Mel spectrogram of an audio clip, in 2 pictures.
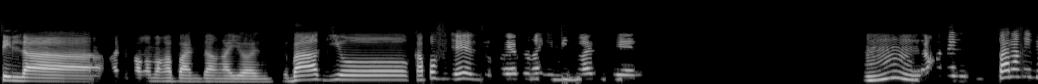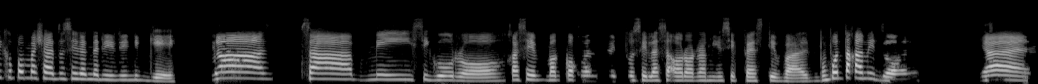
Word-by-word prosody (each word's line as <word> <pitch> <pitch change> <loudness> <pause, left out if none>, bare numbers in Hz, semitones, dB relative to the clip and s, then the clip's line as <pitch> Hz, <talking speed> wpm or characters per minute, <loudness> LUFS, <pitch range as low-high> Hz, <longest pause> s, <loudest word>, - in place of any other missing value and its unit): Sila 175 -3 +4 0.7
ano, 165 +5 -10
pang 155 0 -3
mga 150 0 -1
banda 140 -1 -1
ngayon, 135 -1 -2 0.2
Baguio, 210 +1 +2
Cap 210 +5 0
of 290 - -1
Joe, 240 - -8
ayan 255 -3 +1
isa 220 - -26
pa 245 - -22
yan 250 - -1
sa 255 - -11
mga 255 +1 -1
in-demand 230 +3 -3 0.2
din. 220 -1 -3 2.2
Mm 240 +7 -1
ako 395 - -5
din, 400 -1 -4 0.4
parang 340 +3 +5
hindi 345 -2 -9
ko 320 - -11
pa 300 -1 +2
masyado 275 -3 0
silang 250 -2 -1
naririnig, 210 -3 -4
eh. 145 -2 +1 0.4
Na 285 -1 +6 0.3
sa 255 -2 +4
May 225 +1 -5
siguro 180 -6 -1
kasi 210 +2 0
magko-concert 205 - -4
po 195 - -5
sila 190 0 0
sa 185 - -2
Aurora 185 0 0
Music 180 0 -8
Festival, 160 -4 0
pupunta 285 - +3
kami 280 -3 +4
dun. 170 -6 0 0.8
'Yan. 210 -2 +5
210 Hz, 130 wpm, -22 LUFS, 180-250 Hz, 2.2 s, Na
